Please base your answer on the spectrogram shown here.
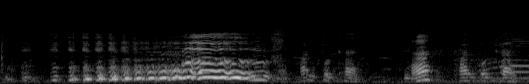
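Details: Goat giving birth to twin kids indoors: a nasal, quavering bleat that starts as stuttering pulses and swells into a sustained wavering cry, then a shorter second bleat, with human voices nearby.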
